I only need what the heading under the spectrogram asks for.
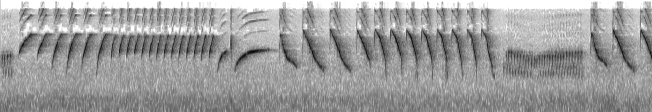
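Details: Canary in full rolling song: a fast high trill, a few upward slurs, rapid descending whistled sweeps, a short buzzy rattle, and more sweeps.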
